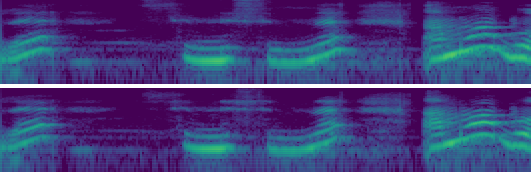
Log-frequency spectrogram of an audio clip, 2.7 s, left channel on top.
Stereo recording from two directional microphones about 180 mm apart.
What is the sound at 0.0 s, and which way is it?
Speech, 40° right (ahead or behind).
